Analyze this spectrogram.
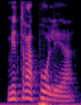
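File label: "metropoliya", Azerbaijani; Orfoqrafiya Lüğəti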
